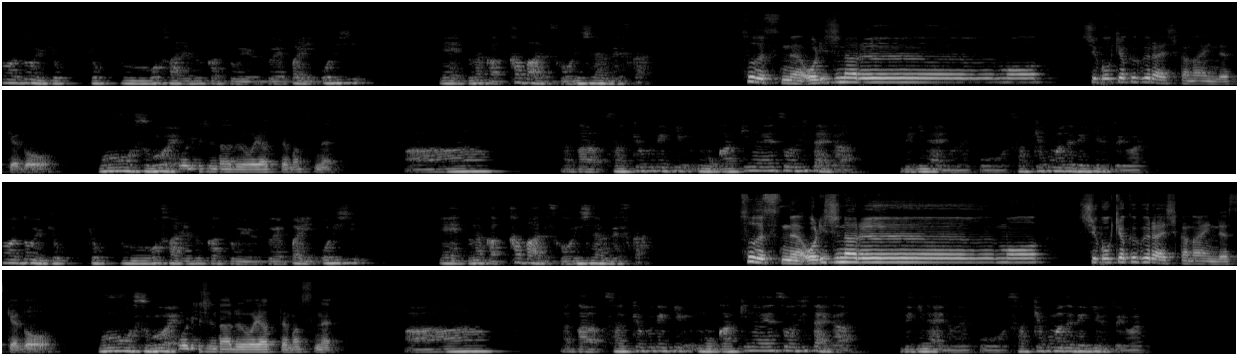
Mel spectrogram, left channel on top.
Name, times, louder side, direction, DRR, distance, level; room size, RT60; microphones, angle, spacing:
voice 1, 0.0-3.6 4.4-6.5 13.3-14.2 16.4-17.3 17.9-20.9 21.3-23.7, right 1 dB, 80° right, 1.9 m, -35 dB
voice 2, 7.4-10.4 10.8-12.9 14.1-15.7, right 3 dB, 60° right, 0.6 m, -28 dB
7.6 x 2.6 x 5.5 m
head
